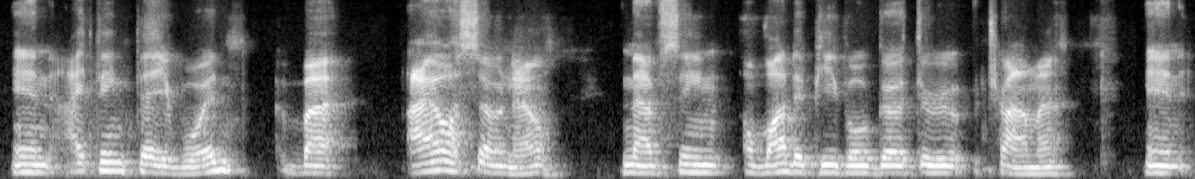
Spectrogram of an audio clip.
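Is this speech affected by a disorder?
Yes: bulbar onset ALS; speech problems first, first diagnosed as tick-bite Lyme disease and infections, treated, then neurologist; diagnosed a few months ago, over a year after first symptoms, no cure or effective treatment; at first only after alcohol, later in everyday life, disease taking speaking away.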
